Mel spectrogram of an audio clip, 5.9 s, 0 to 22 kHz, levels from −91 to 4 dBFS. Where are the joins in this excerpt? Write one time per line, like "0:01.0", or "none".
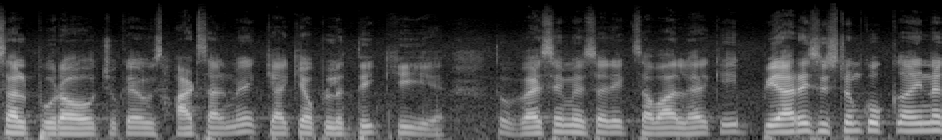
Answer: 0:01.0
0:04.6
